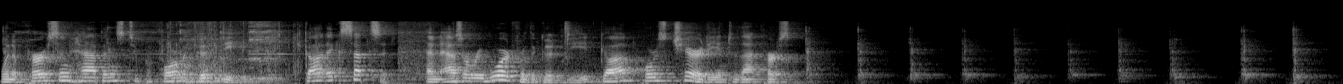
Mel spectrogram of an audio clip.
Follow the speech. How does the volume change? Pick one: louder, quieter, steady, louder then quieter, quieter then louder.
steady.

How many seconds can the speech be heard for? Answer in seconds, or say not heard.
8 s.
